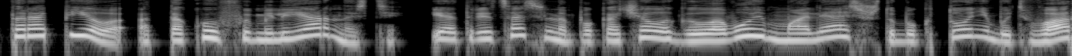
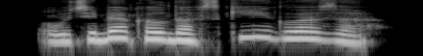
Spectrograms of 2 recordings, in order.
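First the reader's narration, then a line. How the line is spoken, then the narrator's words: Quiet, wistful. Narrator (Russian): тихо, с какой-то тоской произнес он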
